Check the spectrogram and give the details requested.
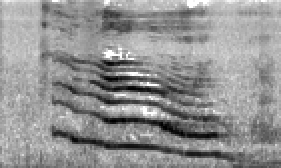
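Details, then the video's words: Shiba Inu giving one long drawn-out howling whine that starts high and slides slowly downward over about two seconds, with a clear harmonic tone, ending in a low grumble. "A Shiba Sound"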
